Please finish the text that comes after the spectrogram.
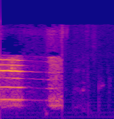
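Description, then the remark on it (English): A single drawn-out cat meow, loud, with a sustained wailing tone that breaks into a short rougher burst before cutting off into quiet. “Is that a child? Is that a cat down a well?”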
